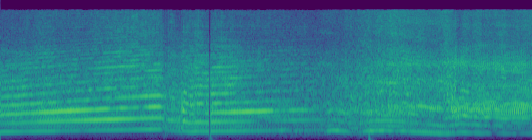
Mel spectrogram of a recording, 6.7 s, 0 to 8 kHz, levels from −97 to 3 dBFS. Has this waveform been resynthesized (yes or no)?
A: no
